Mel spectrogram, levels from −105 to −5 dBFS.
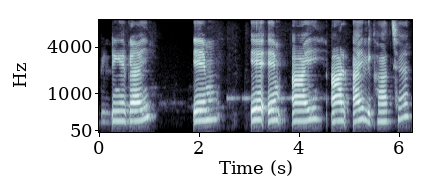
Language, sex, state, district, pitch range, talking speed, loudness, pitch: Bengali, female, West Bengal, Kolkata, 230-315 Hz, 55 wpm, -17 LUFS, 250 Hz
